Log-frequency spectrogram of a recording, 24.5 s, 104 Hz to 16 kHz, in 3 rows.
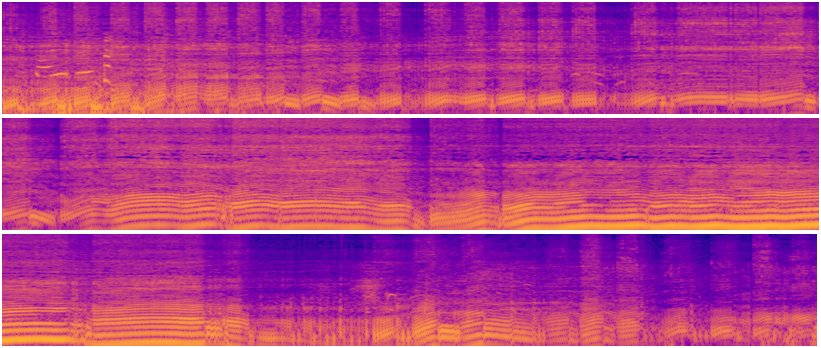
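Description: Ram 170cc quad bike engine revving hard as the quad churns through a deep mud puddle, with mud and water splashing. About a third of the way in the engine surges up and down several times, then holds a long, high, steady pull before dropping back about three quarters through.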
